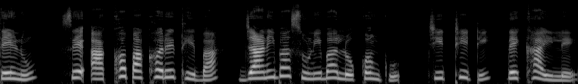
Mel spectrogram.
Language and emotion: Odia, neutral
